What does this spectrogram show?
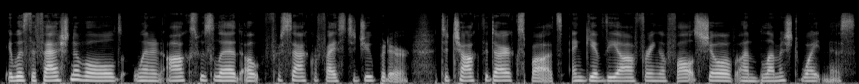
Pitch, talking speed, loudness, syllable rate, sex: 175 Hz, 215 wpm, -20 LUFS, 5.6 syllables/s, female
